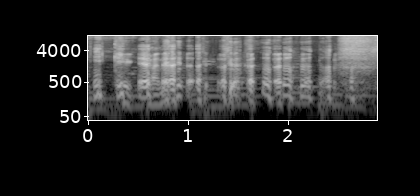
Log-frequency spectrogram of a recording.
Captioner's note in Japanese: 笑い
